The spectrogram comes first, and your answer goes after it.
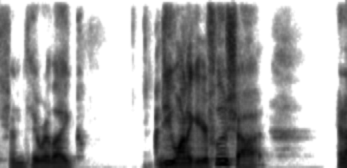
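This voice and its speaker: A woman's very deep, low voice keeps a fairly even intonation. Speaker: stand-up comedian. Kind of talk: casual chat.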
